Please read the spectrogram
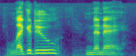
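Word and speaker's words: Legedu Naanee: No, it's this is how you say his name. Legadu Nene.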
